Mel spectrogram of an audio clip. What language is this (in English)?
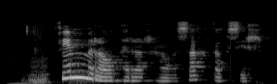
Icelandic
